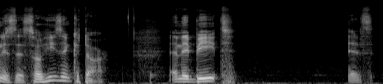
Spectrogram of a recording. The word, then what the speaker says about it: Qatar: and Eric who guitar what I say queer quitter you said queer like Quinn Snyder yeah the queen no it's Qatar so I had this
